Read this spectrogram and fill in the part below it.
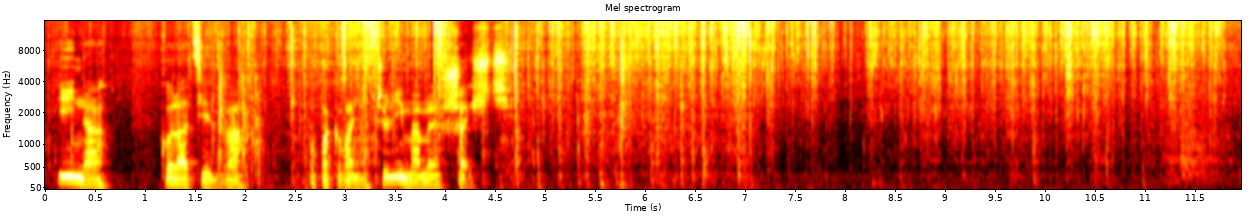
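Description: A plastic bag rustles and crinkles as it is handled.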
